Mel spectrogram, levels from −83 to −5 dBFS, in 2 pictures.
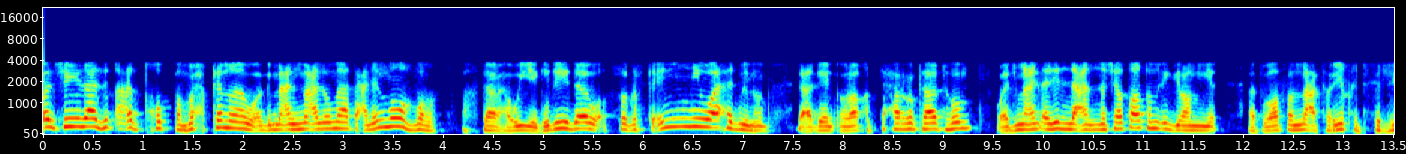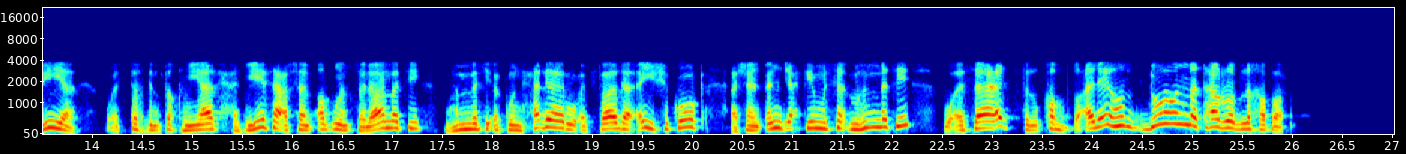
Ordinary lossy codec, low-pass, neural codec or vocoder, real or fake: Opus, 32 kbps; 3.6 kHz; codec, 16 kHz, 2 kbps, FreqCodec, larger model; fake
